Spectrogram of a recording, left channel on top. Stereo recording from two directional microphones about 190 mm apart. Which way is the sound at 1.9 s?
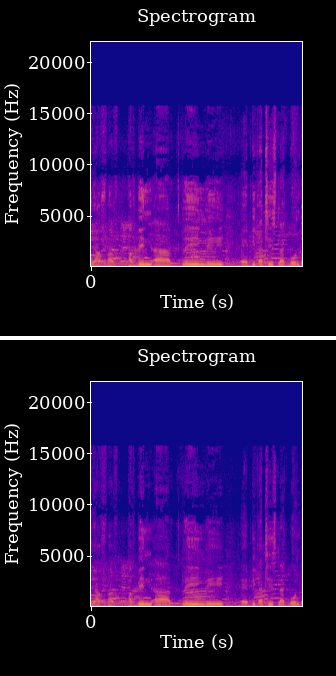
25° right (ahead or behind).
